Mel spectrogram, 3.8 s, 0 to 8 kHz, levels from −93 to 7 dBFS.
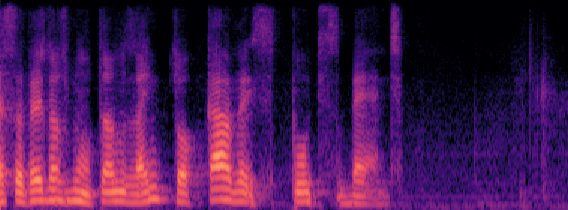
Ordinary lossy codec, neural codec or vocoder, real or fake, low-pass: Opus, 32 kbps; codec, 16 kHz in and 24 kHz out, 0.6 kbps, FireRedTTS-2 codec; fake; 7.2 kHz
